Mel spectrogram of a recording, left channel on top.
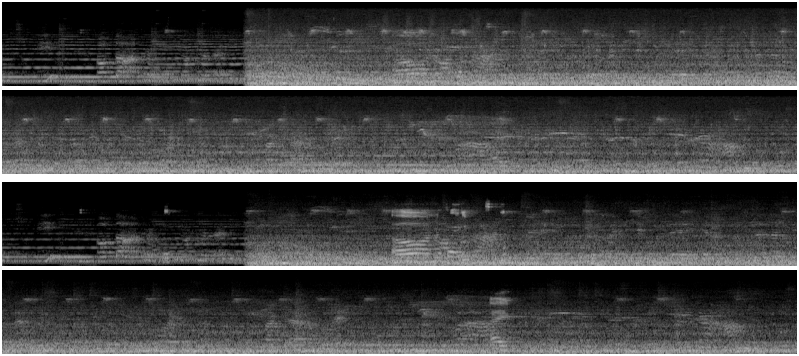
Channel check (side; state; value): both; normal; correlation 0.66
